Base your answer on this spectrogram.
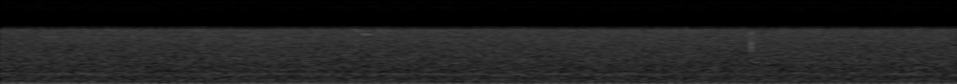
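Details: Honey bees at hives during an artificial swarm fill the air with a steady, low, droning hum from many wings.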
